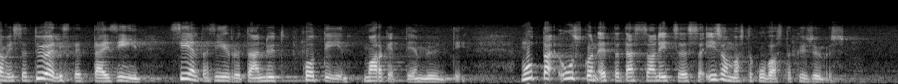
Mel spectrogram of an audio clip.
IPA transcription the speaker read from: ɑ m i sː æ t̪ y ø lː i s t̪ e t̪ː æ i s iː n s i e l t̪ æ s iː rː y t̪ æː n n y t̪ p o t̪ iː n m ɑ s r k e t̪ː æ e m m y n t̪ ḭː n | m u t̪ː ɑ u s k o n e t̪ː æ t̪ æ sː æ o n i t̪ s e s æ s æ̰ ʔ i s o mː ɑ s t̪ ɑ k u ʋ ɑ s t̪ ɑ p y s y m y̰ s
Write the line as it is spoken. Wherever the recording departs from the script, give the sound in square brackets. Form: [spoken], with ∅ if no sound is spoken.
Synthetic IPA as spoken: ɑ m i sː æ t̪ y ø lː i s t̪ e t̪ː æ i s iː n s i e l t̪ æ s iː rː y t̪ æː n n y t̪ [k] o t̪ iː n m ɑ [∅] r k e t̪ː [i] e m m y n t̪ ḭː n | m u t̪ː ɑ u s k o n e t̪ː æ t̪ æ sː æ o n i t̪ s e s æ [sː] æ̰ ʔ i s o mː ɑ s t̪ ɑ k u ʋ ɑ s t̪ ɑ [k] y s y m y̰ s

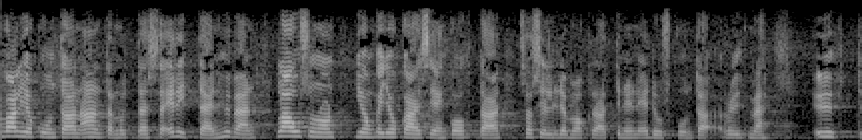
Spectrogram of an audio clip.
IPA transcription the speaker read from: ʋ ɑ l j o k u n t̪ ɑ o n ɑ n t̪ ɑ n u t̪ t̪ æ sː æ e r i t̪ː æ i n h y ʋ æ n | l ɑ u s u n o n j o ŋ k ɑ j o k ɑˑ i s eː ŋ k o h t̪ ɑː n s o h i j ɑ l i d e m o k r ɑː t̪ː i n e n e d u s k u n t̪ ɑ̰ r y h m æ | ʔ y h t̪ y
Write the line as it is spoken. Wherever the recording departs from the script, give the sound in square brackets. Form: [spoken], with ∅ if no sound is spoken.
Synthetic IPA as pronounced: ʋ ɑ l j o k u n t̪ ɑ o n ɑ n t̪ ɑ n u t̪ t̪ æ sː æ e r i t̪ː æ i n h y ʋ æ n | l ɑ u s u n o n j o ŋ k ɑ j o k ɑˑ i s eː ŋ k o h t̪ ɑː n s o [s] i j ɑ l i d e m o k r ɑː t̪ː i n e n e d u s k u n t̪ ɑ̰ r y h m æ | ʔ y h t̪ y

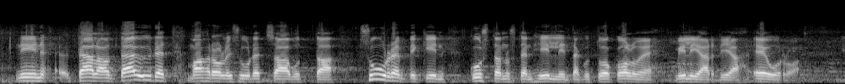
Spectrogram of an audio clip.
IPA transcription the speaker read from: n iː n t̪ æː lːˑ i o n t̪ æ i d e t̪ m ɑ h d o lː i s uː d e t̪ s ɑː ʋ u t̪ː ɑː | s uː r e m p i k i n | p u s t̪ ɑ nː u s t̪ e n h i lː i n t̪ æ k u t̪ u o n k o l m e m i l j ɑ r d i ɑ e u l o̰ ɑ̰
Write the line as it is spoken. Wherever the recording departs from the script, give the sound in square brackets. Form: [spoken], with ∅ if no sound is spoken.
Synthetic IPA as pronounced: n iː n t̪ æː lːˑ [æ] o n t̪ æ [y] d e t̪ m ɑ h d o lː i s uː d e t̪ s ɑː ʋ u t̪ː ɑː | s uː r e m p i k i n | [k] u s t̪ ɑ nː u s t̪ e n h i lː i n t̪ æ k u t̪ u o [∅] k o l m e m i l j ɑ r d i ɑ e u [r] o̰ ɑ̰

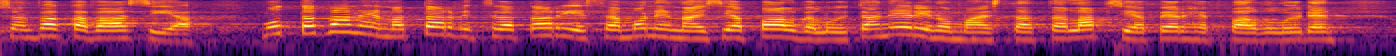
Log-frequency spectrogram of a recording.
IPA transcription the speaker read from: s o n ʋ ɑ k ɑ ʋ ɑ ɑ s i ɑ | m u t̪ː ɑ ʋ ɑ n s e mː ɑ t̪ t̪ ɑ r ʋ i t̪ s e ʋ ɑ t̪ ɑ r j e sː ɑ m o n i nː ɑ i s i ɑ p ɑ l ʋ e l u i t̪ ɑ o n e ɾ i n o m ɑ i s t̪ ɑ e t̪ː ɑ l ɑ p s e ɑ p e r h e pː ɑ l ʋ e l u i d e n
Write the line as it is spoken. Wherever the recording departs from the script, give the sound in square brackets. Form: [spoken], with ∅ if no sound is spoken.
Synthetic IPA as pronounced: s o n ʋ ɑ k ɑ ʋ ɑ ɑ s i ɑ | m u t̪ː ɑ ʋ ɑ n [h] e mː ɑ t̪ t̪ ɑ r ʋ i t̪ s e ʋ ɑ t̪ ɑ r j e sː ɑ m o n i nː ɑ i s i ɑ p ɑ l ʋ e l u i t̪ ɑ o n e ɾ i n o m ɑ i s t̪ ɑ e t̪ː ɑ l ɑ p s [i] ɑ p e r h e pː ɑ l ʋ e l u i d e n

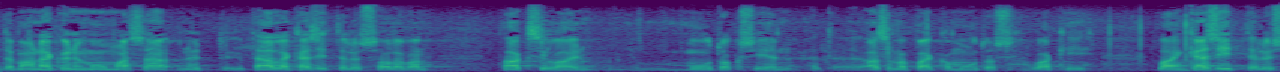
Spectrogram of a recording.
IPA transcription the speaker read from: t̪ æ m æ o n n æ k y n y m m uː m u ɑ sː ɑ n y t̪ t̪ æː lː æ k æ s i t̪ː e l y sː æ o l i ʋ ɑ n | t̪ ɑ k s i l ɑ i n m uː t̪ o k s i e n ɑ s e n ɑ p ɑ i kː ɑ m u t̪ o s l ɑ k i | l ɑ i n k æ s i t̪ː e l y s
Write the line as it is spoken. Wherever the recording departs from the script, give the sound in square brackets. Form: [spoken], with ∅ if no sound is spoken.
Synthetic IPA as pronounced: t̪ æ m æ o n n æ k y n y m m uː m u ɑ sː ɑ n y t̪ t̪ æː lː æ k æ s i t̪ː e l y sː æ o l [e] ʋ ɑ n | t̪ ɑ k s i l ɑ i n m uː t̪ o k s i e n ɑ s e [m] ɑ p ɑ i kː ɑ m [uː] t̪ o s l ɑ k i | l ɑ i [ŋ] k æ s i t̪ː e l y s

